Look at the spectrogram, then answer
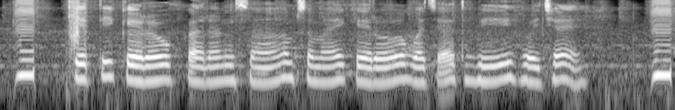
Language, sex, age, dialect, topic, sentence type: Maithili, female, 25-30, Angika, agriculture, statement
